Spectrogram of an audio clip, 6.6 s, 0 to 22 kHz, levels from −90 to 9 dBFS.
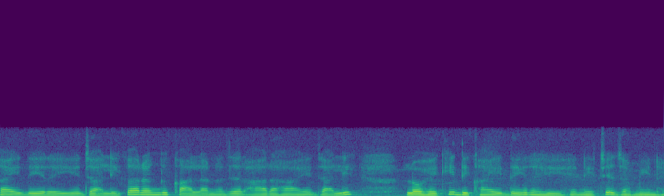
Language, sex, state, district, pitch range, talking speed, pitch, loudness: Hindi, female, Chhattisgarh, Bastar, 175-190 Hz, 200 wpm, 180 Hz, -18 LUFS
